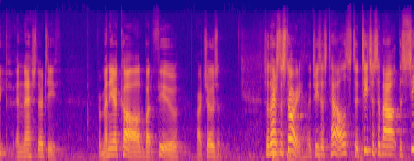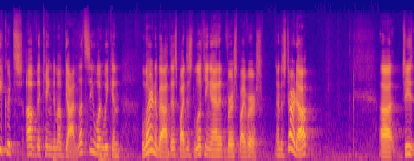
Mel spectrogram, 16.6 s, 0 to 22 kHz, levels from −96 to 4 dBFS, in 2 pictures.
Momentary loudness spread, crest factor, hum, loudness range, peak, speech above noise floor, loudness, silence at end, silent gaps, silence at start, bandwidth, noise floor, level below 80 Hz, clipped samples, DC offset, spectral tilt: 14 LU; 20 dB; none; 3 LU; 0 dBFS; 32 dB; -19 LUFS; 0 s; none; 0 s; 16.5 kHz; -51 dBFS; -50 dBFS; under 0.1%; under 0.1%; -3.5 dB/octave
